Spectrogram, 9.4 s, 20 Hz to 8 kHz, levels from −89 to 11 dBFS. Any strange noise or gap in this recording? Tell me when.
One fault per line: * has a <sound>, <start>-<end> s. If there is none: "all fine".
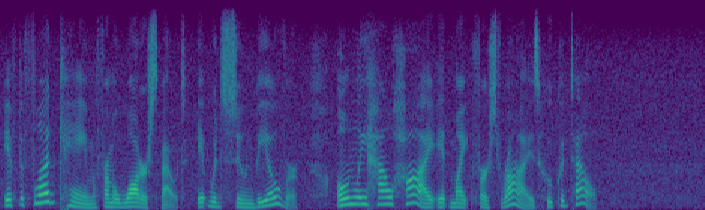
all fine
